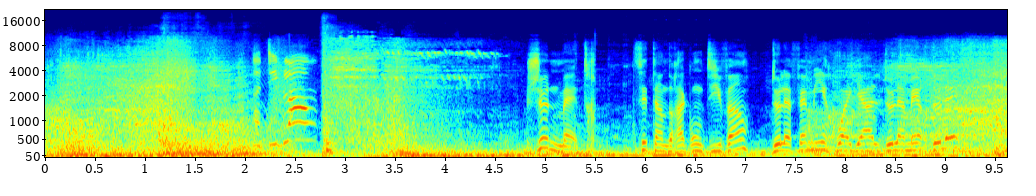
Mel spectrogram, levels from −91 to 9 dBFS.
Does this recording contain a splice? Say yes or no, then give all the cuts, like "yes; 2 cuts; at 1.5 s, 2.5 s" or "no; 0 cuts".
no; 0 cuts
